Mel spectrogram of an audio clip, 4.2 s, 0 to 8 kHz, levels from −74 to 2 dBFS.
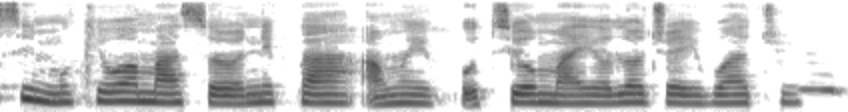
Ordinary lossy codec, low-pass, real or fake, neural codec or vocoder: none; 7.2 kHz; real; none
